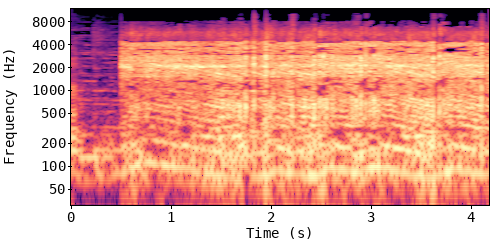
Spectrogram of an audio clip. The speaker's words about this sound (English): I mean, guys, using a chainsaw to cut hair.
